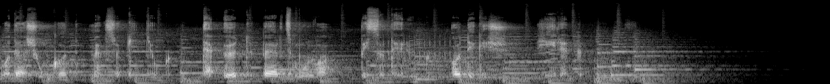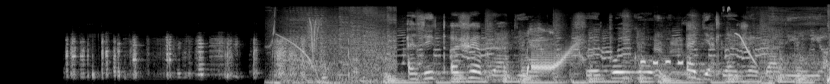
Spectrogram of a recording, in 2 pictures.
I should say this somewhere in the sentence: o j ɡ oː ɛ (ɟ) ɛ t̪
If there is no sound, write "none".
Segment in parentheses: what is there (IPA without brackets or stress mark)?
ɟː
